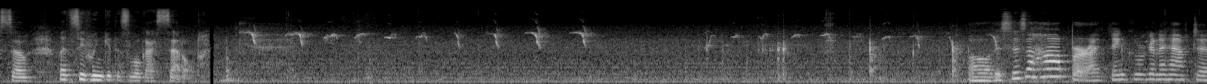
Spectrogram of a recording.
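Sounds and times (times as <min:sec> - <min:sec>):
chicks peeping: 0:02.3 - 0:10.2.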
